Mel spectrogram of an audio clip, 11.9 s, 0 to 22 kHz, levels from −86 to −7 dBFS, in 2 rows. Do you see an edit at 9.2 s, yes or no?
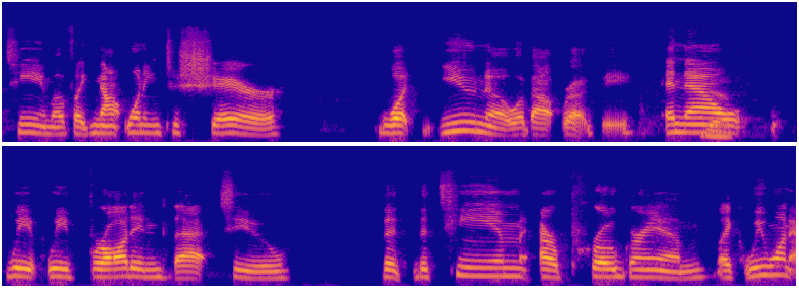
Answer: no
